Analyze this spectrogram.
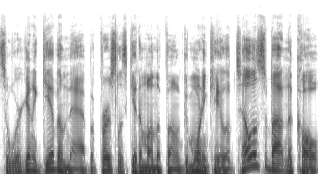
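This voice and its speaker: A man with an American accent speaks in a fairly low pitch with very wide pitch swings. The sound is dry and close, with no echo. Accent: Southern US, people say he sounds country. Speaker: radio host. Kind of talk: morning radio call-in show.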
